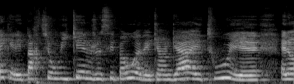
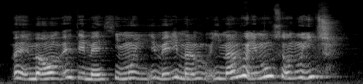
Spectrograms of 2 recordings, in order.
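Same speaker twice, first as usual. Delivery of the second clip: put-on sobbing kid voice, words hard to make out. A child tells an adult why they are upset, sobbing. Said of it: "je comprends rien, articule".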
